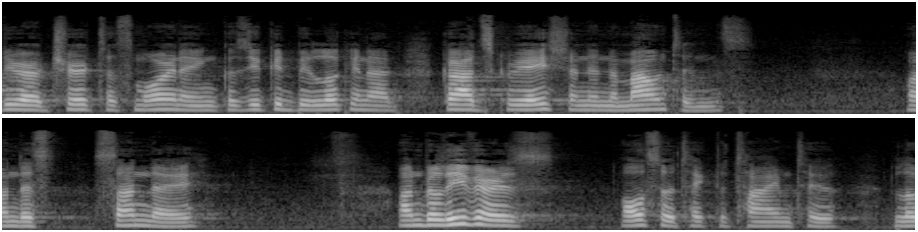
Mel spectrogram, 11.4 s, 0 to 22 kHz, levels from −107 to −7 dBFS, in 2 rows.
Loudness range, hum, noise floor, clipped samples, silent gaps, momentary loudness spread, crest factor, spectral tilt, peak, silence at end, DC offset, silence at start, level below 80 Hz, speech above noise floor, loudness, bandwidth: 6 LU; none; -72 dBFS; under 0.1%; none; 14 LU; 22 dB; -5.5 dB/octave; -18 dBFS; 0 s; under 0.1%; 0 s; -80 dBFS; 33 dB; -39 LUFS; 13 kHz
